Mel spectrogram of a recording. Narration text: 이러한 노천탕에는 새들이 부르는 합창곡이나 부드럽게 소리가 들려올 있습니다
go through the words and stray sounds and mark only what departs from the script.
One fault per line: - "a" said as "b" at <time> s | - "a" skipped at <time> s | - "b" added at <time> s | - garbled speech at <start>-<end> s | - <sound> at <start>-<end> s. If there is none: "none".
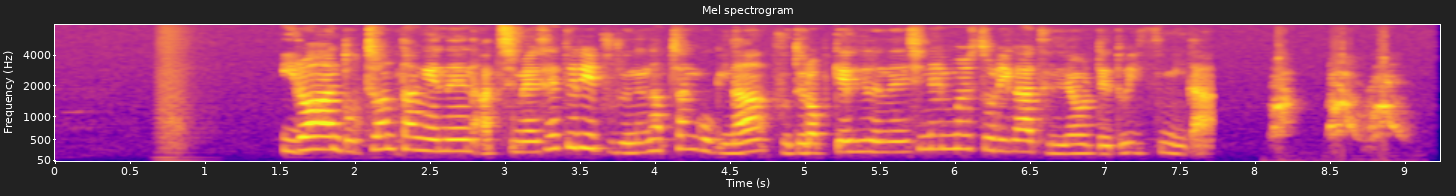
- whoosh at 0.7-1.2 s
- "아침에" added at 2.8 s
- "흐르는 시냇물" added at 5.3 s
- "때도" added at 7.0 s
- bark at 8.1-9.2 s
